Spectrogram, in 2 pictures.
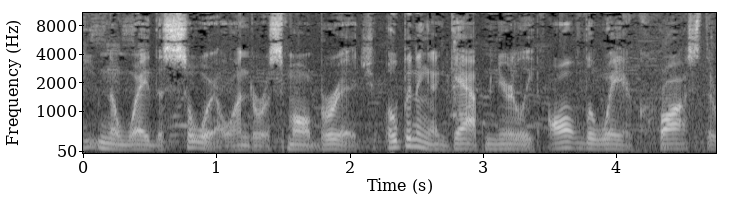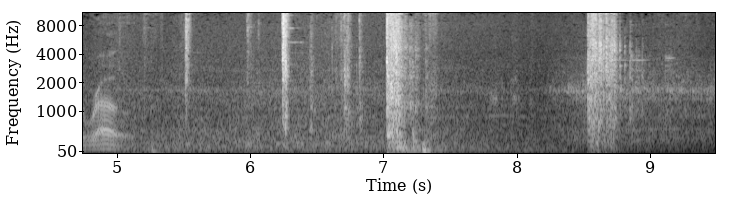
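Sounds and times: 
speech: 0.0 - 5.4
vehicle engine rumbling: 0.0 - 9.4
sharp mechanical clunks: 5.4 - 7.5.

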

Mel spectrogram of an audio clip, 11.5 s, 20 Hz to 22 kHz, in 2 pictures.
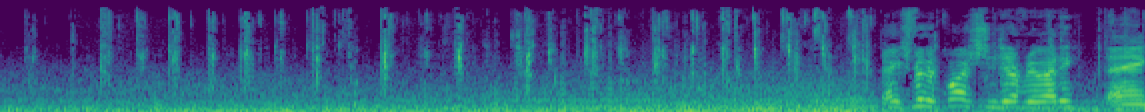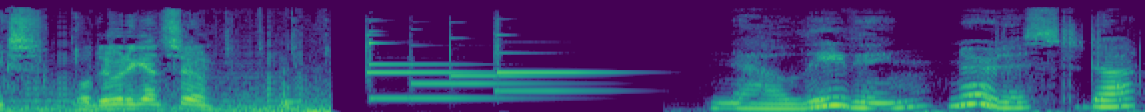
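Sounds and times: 
person chewing a chocolate egg: 0.0 - 4.7
speech: 4.4 - 7.3, 9.4 - 11.4.

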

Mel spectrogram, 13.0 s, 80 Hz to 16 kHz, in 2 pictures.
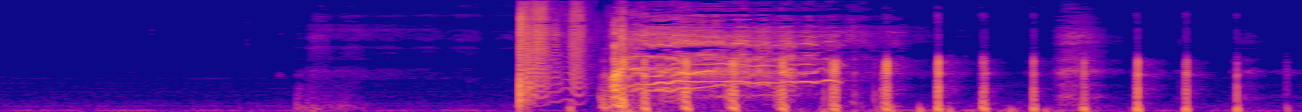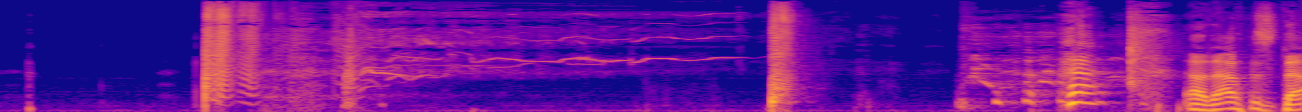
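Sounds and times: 
wet fart noises made with cupped hands: 2.6 - 3.1, 7.5 - 8.2, 10.4 - 10.7
laughter: 3.0 - 6.7, 7.8 - 10.1, 11.3 - 13.0
speech: 11.8 - 13.0.

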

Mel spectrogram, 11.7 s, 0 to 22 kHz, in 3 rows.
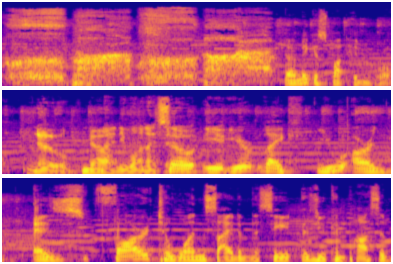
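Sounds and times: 
voice imitating heavy breathing in large gulps: 0.0 - 3.0
speech: 2.8 - 11.6.

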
